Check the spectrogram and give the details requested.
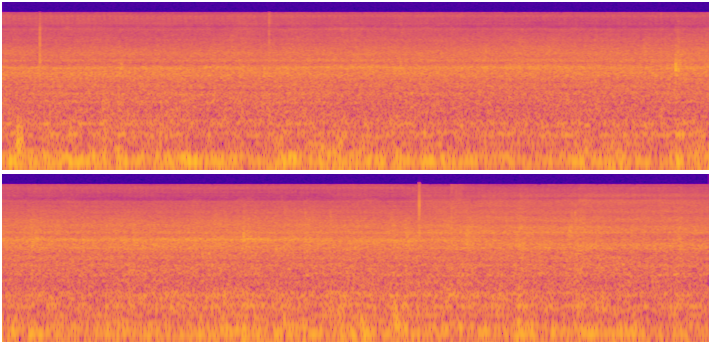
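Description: Steady low rumble of a passenger train running at speed, heard from an open coach door as the wheels roll over the track.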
